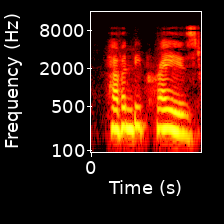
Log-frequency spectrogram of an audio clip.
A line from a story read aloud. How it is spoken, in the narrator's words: cried Aramis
